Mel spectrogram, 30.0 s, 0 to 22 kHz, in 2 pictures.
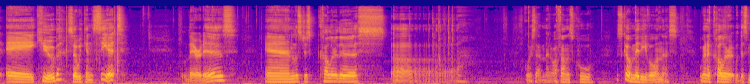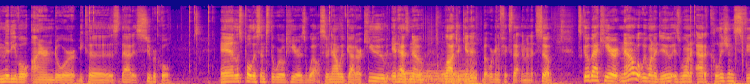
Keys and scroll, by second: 1.1-2.6 typing, 8.6-9.6 typing, 29.6-30.0 typing.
